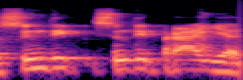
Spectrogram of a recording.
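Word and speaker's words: Sundy Praia: this idea of kind of sustainability, is the Sunday Praia. Am I pronouncing that Yes, correctly? it's so Sundi Praia.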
